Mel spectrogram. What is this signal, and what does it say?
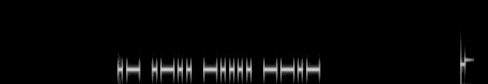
Morse code, heard as a keyed tone, about 27 wpm, 700 Hz. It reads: AL6Q
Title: USA Call Signs - 4 Characters - 2x Character Spacing - 28wpm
